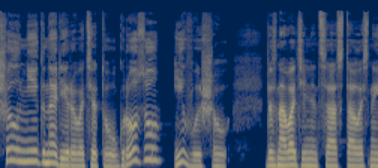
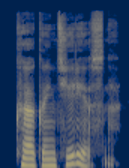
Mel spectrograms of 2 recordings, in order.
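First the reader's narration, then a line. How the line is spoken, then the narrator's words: Muttering. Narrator (Russian): пробормотал я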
